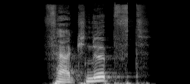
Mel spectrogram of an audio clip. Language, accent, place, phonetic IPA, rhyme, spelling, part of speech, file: German, Germany, Berlin, [fɛɐ̯ˈknʏp͡ft], -ʏp͡ft, verknüpft, verb, De-verknüpft.ogg
- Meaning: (verb) past participle of verknüpfen; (adjective) linked, concatenated; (verb) inflection of verknüpfen: 1. third-person singular present 2. second-person plural present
